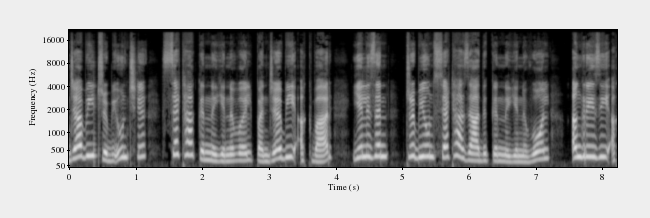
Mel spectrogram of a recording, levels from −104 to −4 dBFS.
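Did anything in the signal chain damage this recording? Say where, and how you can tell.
Yes. Burst of packet loss at 0.37 to 0.45 s: a network dropout whose last sound is held and faded for about 53 ms, then 60 ms of audio is skipped.

Lost packet rebuilt from error correction at 0.63, 0.69, 0.83, 1.02 and 1.14 s: in the codec, 20 ms frames decoded from low-bitrate backup copies sound rougher and noisier.

Short concealed packet loss at 0.99 to 1.04 s: a brief network gap where the decoder extends the prior sound for 33 ms, producing a smear and skipping about 40 ms.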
